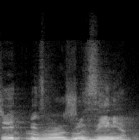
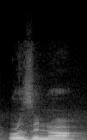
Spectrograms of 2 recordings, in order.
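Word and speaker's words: Rosenior: That's how his name is pronounced at when he said it at a press conference. But if you want to go by, I don't even want to say if you want to go by the way the English pronounce it, but the way the eye sees it, it's Rosinia. Rosinia. Yeah, but he says it's Rosinoir. So he's English, but that's a French name.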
